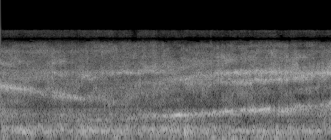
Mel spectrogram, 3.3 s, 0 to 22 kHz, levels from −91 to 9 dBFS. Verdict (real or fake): fake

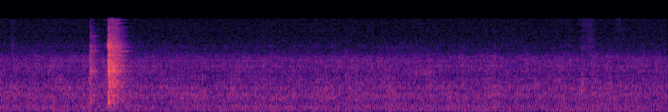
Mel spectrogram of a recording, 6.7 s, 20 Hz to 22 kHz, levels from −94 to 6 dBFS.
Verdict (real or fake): fake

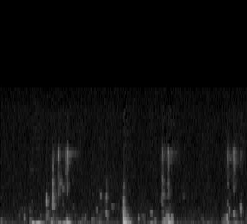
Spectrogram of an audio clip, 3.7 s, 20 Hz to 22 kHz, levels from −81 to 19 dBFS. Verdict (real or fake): real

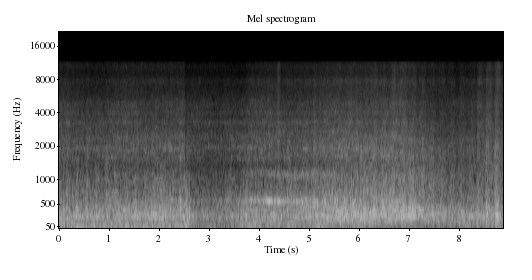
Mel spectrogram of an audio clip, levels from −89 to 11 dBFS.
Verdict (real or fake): fake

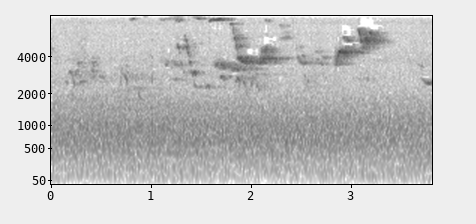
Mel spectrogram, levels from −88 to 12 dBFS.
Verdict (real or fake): real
